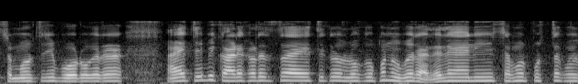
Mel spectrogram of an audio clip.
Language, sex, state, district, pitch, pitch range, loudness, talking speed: Marathi, male, Maharashtra, Chandrapur, 165 Hz, 155-175 Hz, -17 LUFS, 215 wpm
